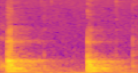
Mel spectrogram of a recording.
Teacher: Di saat kita mengucapkan ad itu udara benar-benar tertutup, ya, kamilan, sempurna, tidak ada sama sekali udara yang keluar. Atau ab sama, au juz'ian, atau hanya sebagian saja dari udara itu yang tertutup, min sya'nihi ayyasmaha bimul hawa, sehingga ada sebagian lagi yang masih keluar.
